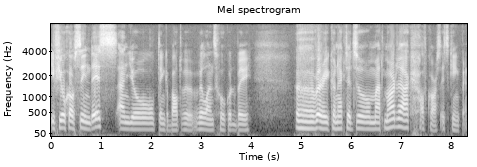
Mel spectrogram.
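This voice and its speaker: A man's medium-pitched voice with a non-native accent, ordinary pitch variation and a fairly slow pace. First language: not English. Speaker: YouTuber discussing comic book films. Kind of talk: solo podcast monologue. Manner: halting, many fillers. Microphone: non-professional mic, poor sound.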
